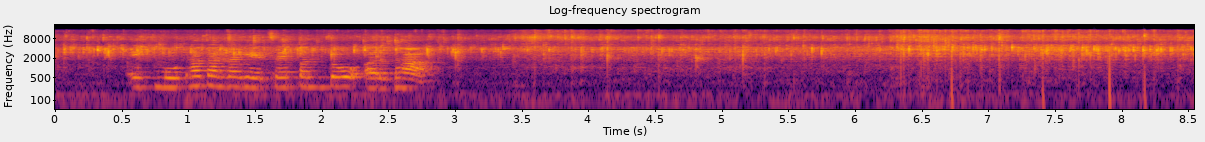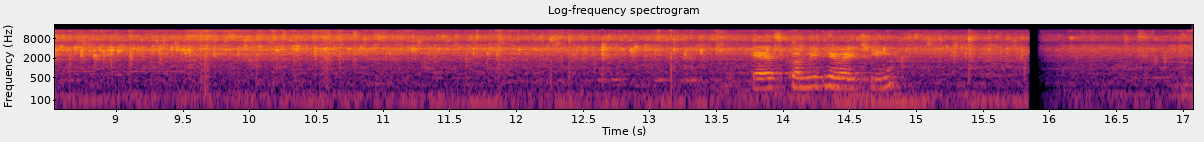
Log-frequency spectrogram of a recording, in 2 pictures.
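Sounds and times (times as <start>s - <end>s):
onion frying in hot oil: 0.0s - 17.0s
oil popping: 6.3s - 8.6s.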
